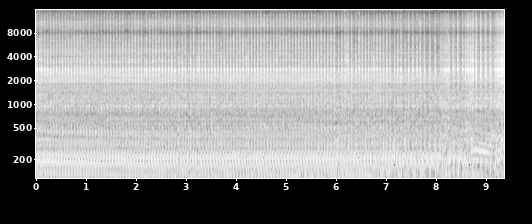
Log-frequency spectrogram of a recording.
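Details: 1987 Yamaha YSR 50 two-stroke, cold start on choke after months unused, crank seals previously replaced: fast, crisp buzz ticking evenly without stumbles, pitch rising slightly near the end. Healthy cold idle.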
